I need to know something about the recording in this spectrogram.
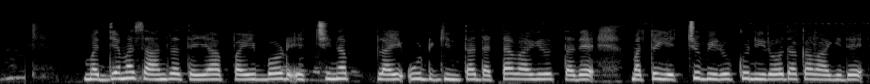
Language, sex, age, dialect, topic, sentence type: Kannada, female, 51-55, Coastal/Dakshin, agriculture, statement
